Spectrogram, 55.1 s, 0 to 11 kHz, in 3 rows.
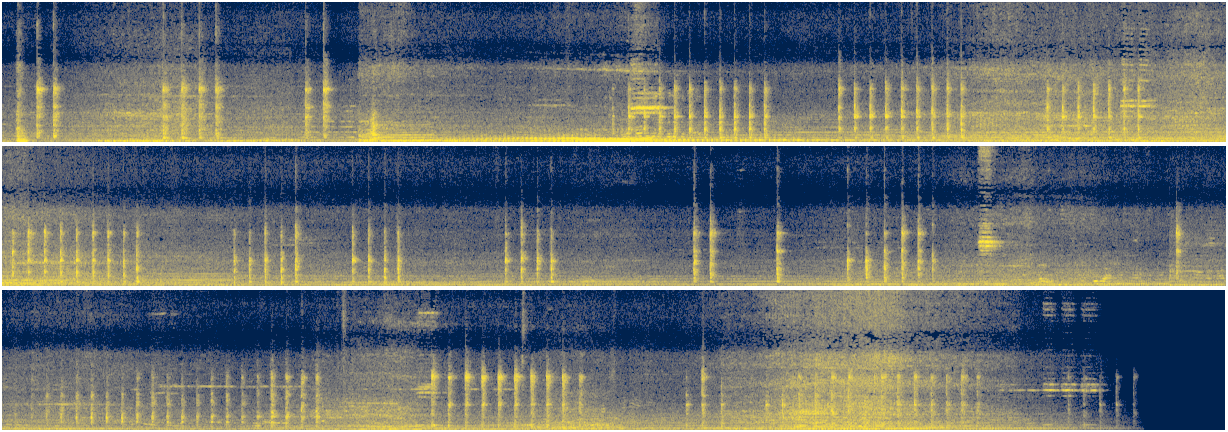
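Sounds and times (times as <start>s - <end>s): mallet tapping chisel on wood: 0.2s - 1.0s, 2.4s - 3.5s, 4.5s - 5.0s, 9.2s - 11.6s, 12.5s - 14.8s, 15.4s - 17.4s, 18.3s - 20.6s, 21.8s - 23.0s, 23.6s - 24.5s, 25.9s - 26.8s, 28.7s - 29.2s, 29.9s - 30.2s, 31.0s - 32.5s, 35.9s - 36.2s, 37.1s - 41.9s, 43.0s - 45.8s, 46.9s - 51.8s, 52.7s - 53.9s.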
